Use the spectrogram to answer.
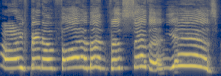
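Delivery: loud, very high, drawn-out holler; slow, piercing cry of alarm; yelling a warning. A narrator's reading. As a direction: yell it at the crowd to drive them away. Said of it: "so he yelled at them".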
